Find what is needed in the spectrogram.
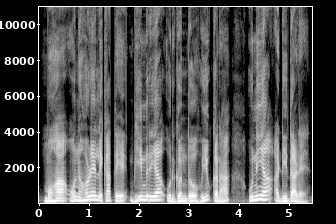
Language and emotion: Santali, neutral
